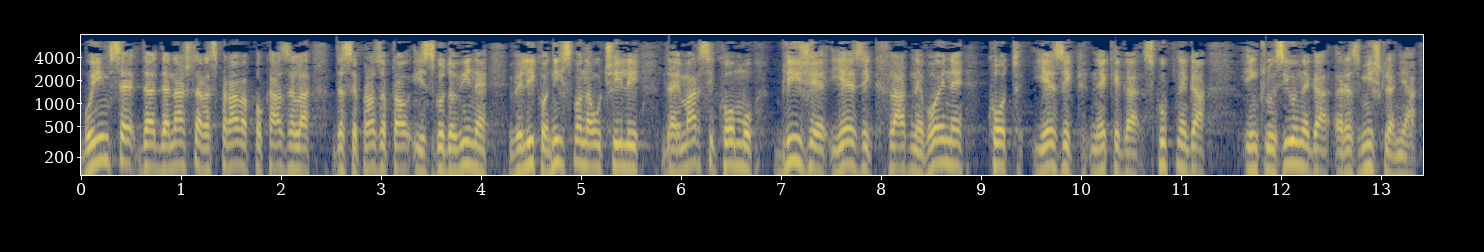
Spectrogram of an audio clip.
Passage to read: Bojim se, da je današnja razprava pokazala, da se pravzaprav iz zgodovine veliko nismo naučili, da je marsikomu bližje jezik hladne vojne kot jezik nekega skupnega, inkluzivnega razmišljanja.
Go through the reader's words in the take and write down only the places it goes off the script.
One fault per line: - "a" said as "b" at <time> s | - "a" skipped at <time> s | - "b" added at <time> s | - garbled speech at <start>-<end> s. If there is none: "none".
none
